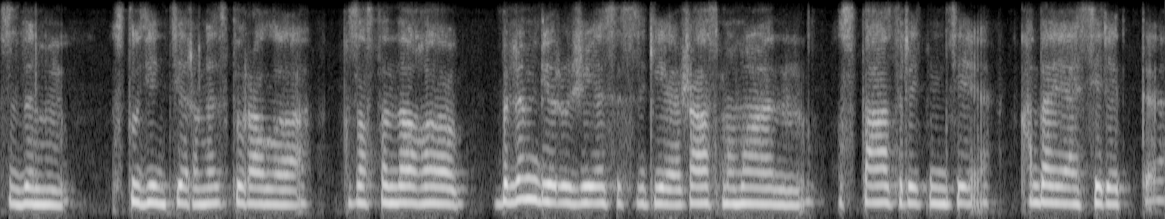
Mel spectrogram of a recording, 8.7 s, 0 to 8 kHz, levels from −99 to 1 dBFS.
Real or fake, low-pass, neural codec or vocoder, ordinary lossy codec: fake; 7.2 kHz; codec, 16 kHz, 8 kbps, FreqCodec, smaller model; Opus, 16 kbps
